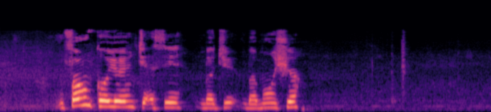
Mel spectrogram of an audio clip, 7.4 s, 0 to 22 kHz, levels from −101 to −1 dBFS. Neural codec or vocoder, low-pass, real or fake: none; 7.2 kHz; real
